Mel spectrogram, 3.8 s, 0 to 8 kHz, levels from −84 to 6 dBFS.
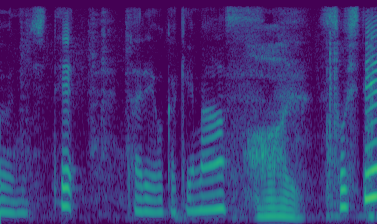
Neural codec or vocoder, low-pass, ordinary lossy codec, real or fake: none; 7.2 kHz; MP3, 64 kbps; real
